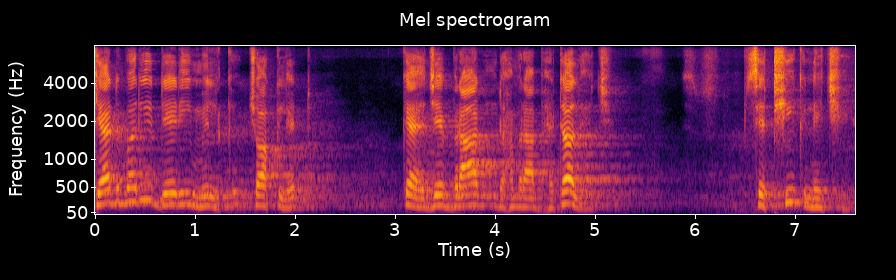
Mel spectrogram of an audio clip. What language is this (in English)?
Maithili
